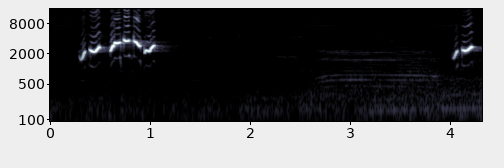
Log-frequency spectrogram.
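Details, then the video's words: Sooty-headed bulbul song: a bubbly, warbled phrase of quick rising and falling whistled notes lasting under a second, then silence and a faint low hum before a second phrase begins. "SUARA BURUNG KUTILANG"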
